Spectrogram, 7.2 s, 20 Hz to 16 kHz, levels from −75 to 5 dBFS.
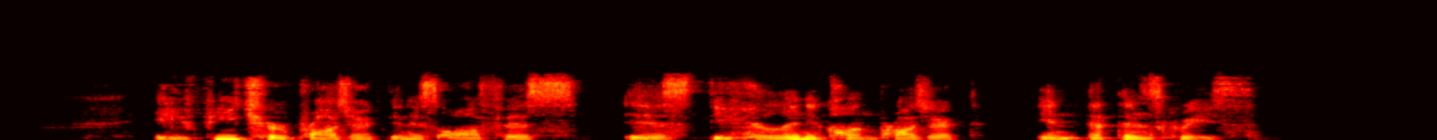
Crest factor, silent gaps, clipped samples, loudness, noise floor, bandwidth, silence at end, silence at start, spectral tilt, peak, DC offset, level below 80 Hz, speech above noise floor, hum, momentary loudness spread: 22 dB; 5.05-5.19 s; under 0.1%; -24 LUFS; -57 dBFS; 8 kHz; 0.9 s; 0.8 s; -4.5 dB/octave; -2 dBFS; under 0.1%; -72 dBFS; 33 dB; none; 10 LU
